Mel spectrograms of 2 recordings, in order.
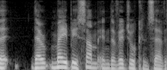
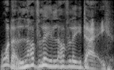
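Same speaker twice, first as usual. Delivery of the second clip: put-on high child character voice, lifted up; 7 semitones higher than usual. Describing a film trailer to the other speaker, doing a Nicholas Hoult impression. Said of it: "Did you like my impression?".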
